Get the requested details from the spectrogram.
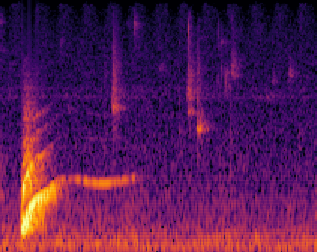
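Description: A siren outside gives a single rising wail that levels off into a brief steady tone and fades within about a second, over a low background hum.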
